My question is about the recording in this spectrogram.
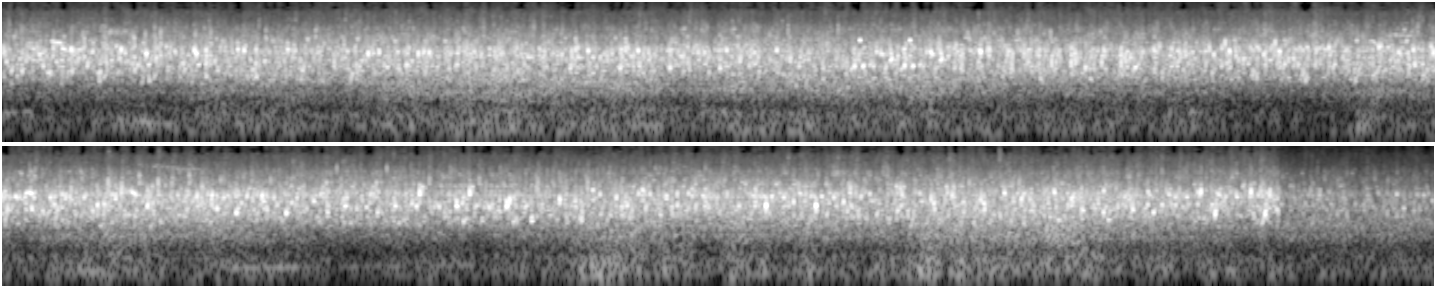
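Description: Mountain stream cascading over rocks in a small waterfall: a steady rush of water, much quieter for the last second or so.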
